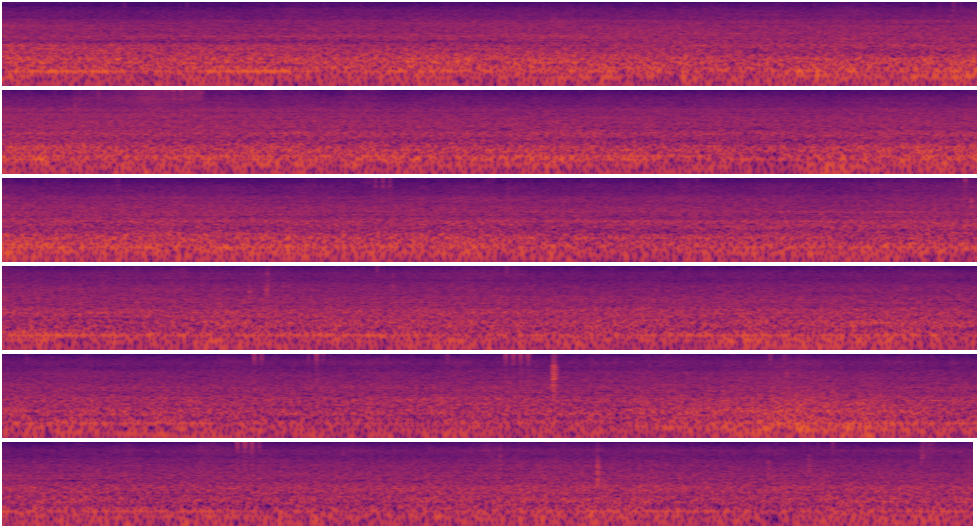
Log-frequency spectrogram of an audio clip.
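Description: Steady road noise inside a moving car on a wet highway: engine hum and tyres running on rain-soaked pavement.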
